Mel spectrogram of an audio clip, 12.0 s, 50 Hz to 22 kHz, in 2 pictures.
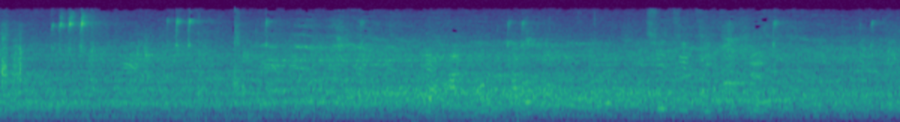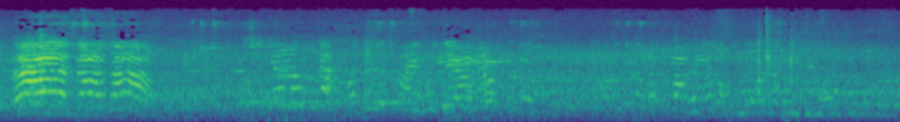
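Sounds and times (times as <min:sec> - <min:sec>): train wheels rolling on rails: 0:00.0 - 0:12.0.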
